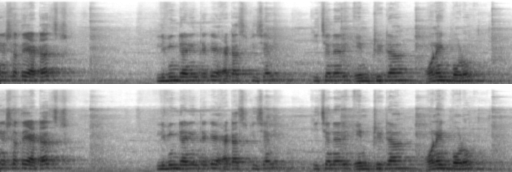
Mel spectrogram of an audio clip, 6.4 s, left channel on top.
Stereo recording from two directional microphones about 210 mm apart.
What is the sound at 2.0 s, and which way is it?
A man's voice, centre (ahead or behind).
